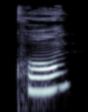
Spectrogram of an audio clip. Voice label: "kong2", pinyin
